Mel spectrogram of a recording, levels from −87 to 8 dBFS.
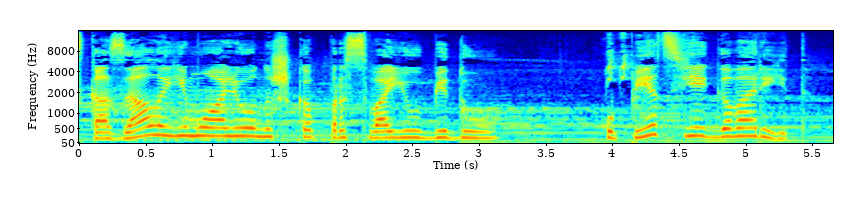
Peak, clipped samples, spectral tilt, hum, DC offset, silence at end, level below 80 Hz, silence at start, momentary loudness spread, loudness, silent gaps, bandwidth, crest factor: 0 dBFS; under 0.1%; -3.5 dB/octave; none; under 0.1%; 0 s; -46 dBFS; 0 s; 13 LU; -15 LUFS; none; 16 kHz; 16 dB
